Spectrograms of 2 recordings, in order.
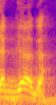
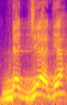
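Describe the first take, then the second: First: The middle consonants are hard G sounds. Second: The middle consonants are soft J sounds. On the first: This is the Egyptian everyday form. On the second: This is the standard form.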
